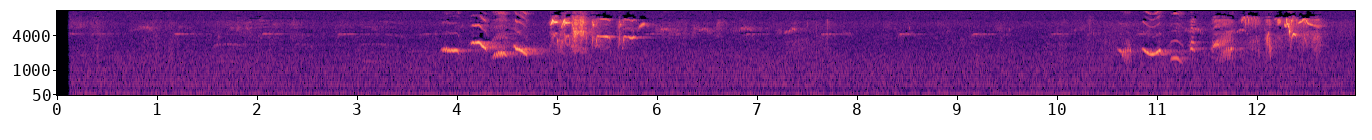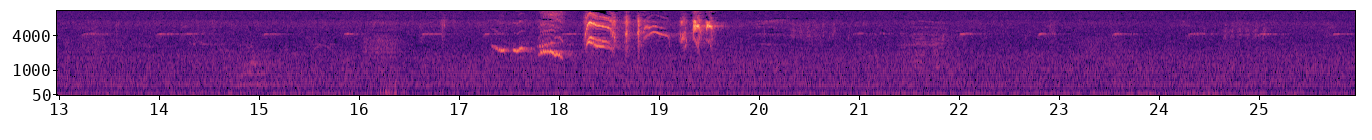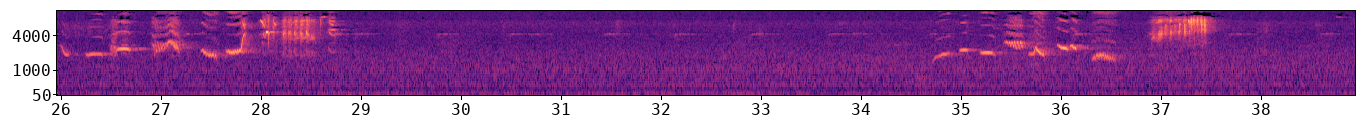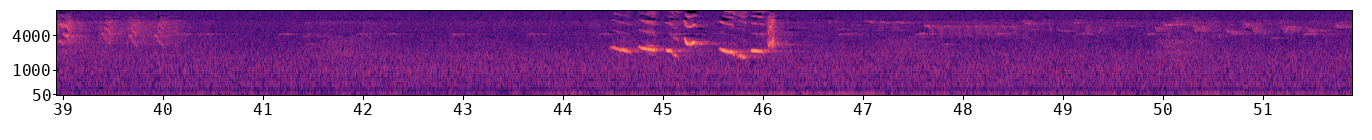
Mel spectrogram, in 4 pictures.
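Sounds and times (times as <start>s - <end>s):
blackbird singing: 0.8s - 8.6s, 9.2s - 13.4s, 16.6s - 20.6s, 25.8s - 29.1s, 34.7s - 37.8s, 44.4s - 51.8s.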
